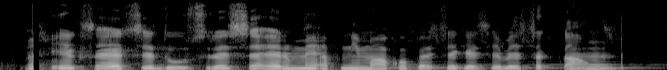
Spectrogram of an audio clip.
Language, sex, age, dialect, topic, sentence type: Hindi, male, 18-24, Awadhi Bundeli, banking, question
